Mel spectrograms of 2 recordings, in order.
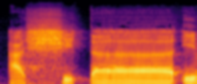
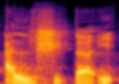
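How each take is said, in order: First: "ashita i", l silent and sh doubled; sun letter. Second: "al shita i" with the l sounded; wrong form. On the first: Teacher giving the correct reading, l assimilated. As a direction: drop the l into the "sh". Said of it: "mais on dit". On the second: Teacher showing the wrong reading, l pronounced. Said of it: "on dit pas". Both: Shown as a demonstration.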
